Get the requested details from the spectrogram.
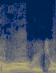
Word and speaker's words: Khawarij: Khawarij is spelled K, if I have it correctly, it's spelled K-W-A-R-W-A-I-J. Okay, these people are troublemakers. – Yeah, Khawarij, we call it in Arabic. – Exactly, yeah. Khawarij.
